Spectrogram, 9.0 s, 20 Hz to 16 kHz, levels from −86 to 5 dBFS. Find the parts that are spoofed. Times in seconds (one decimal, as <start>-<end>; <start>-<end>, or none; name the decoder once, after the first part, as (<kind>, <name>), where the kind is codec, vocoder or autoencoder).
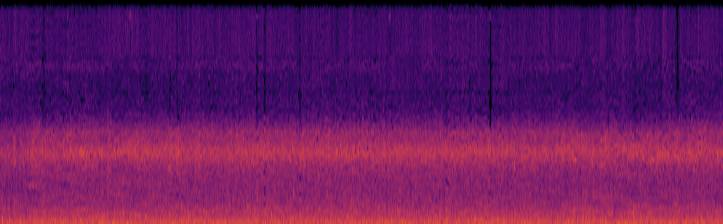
0.0-1.9 (codec, SNAC); 6.7-9.0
